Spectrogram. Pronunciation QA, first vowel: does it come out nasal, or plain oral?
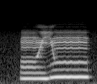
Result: nasal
